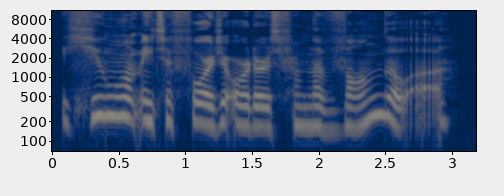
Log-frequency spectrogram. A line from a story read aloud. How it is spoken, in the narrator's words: all but sighed it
